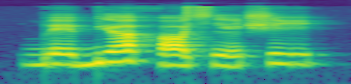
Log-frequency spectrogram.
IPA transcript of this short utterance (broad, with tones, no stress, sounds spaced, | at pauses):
b e˨ bʲ ɐː˦ h ɒ˨ sʲ ẽ˨ ʃ i˧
